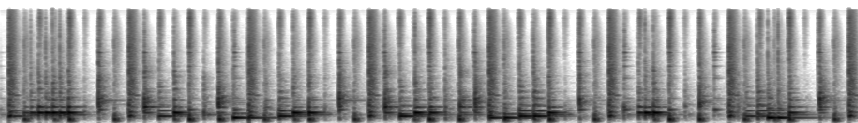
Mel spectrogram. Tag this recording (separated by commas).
playing congas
